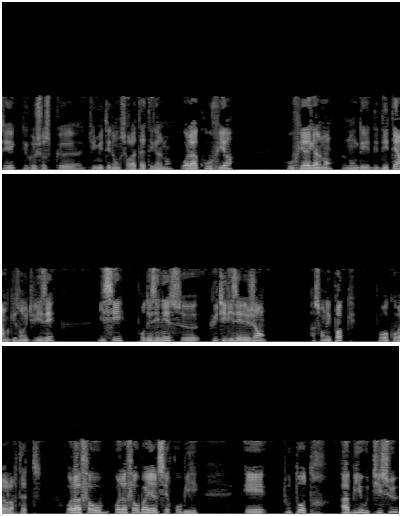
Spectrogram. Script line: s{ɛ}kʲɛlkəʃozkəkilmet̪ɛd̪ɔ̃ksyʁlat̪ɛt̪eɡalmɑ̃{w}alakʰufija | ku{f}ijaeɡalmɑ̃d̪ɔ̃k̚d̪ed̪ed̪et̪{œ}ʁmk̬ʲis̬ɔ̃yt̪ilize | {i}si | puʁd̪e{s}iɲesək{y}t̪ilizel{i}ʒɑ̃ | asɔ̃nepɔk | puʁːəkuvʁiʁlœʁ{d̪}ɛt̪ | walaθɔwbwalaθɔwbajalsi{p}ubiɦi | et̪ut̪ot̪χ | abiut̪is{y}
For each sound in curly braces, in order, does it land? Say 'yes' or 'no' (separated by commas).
yes, yes, yes, no, yes, no, yes, no, no, no, yes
